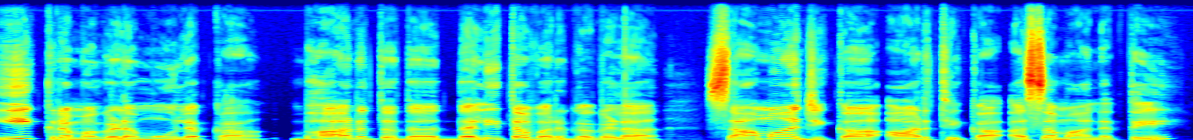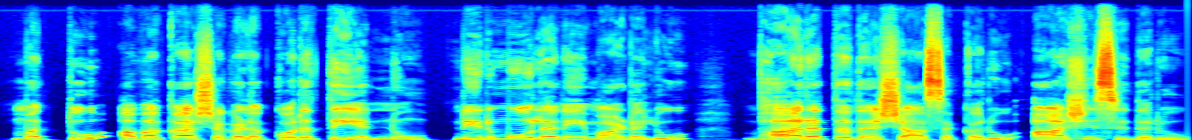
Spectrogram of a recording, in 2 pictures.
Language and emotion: Kannada, neutral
